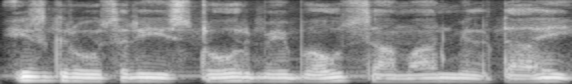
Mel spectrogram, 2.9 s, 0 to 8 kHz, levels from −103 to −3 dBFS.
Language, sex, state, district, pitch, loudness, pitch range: Hindi, male, Rajasthan, Jaipur, 120 Hz, -16 LUFS, 115-125 Hz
